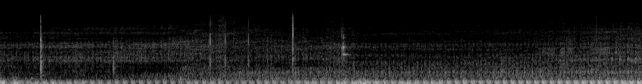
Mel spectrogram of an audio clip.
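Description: Motorcycle engine running at low revs with a steady pulsing beat, growing louder toward the end, with a few sharp clicks from the bike rattling along.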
